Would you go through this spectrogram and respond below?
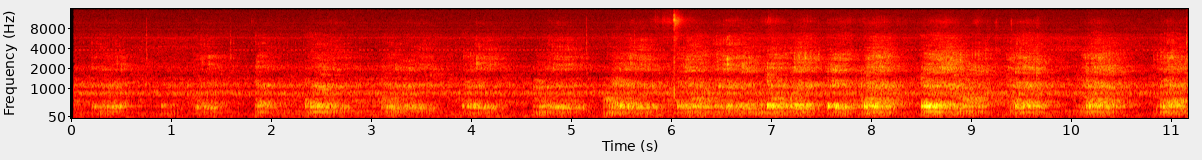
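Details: A fallow deer buck gives deep, belching groans in quick succession during the rut, groaning almost non-stop to impress females.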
